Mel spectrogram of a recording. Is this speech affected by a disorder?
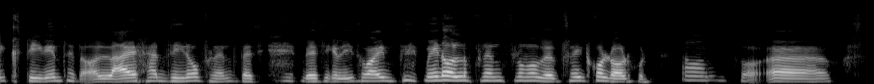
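Yes: cerebral palsy; brain oxygen deprivation.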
